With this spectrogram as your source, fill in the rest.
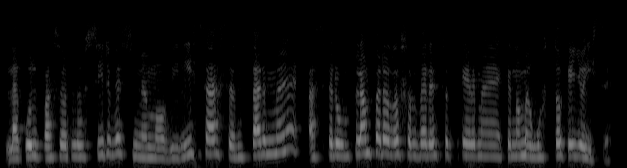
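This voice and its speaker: A woman's voice: fairly high pitch, moderate pace, muffled recording. A woman with a Chilean accent, a parenting program director, giving parenting advice in an interview, explaining with many fillers and checking in with "¿sí?".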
